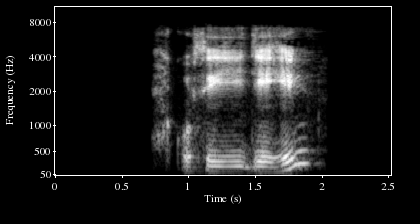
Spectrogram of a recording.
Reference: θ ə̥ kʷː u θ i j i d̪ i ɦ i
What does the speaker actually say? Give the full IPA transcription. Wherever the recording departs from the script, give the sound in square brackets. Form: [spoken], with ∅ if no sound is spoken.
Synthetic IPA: [ħ] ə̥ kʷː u θ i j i d̪ i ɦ i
